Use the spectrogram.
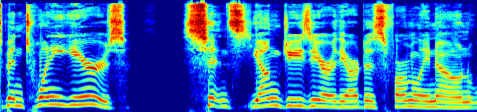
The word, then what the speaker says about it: Young Jeezy: Rhymes with queasy money. Young Jeezy is right.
